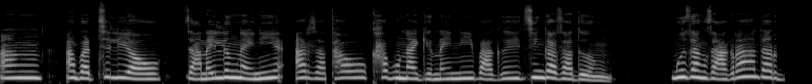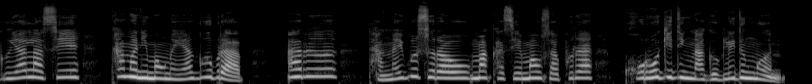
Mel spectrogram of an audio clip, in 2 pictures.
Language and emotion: Bodo, fearful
